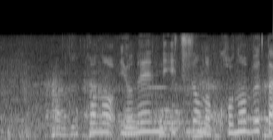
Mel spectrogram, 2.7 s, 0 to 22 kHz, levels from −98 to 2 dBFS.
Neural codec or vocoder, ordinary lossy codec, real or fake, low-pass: none; none; real; none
